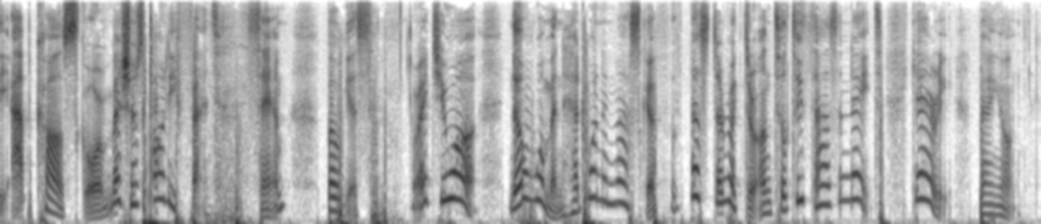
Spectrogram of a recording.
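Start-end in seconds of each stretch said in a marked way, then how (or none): 4.1-8.8 very high, squirrely voice. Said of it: "Okay, Squirrely".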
